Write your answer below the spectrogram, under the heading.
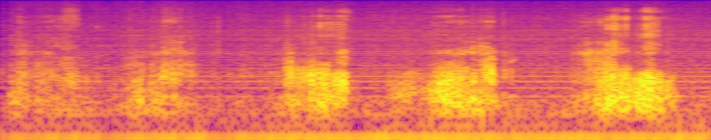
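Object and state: Leather glasses case being scratched.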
